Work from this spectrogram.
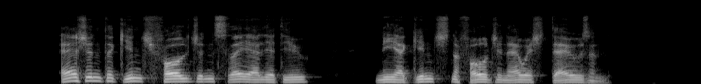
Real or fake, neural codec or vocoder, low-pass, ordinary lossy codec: real; none; 9.9 kHz; Opus, 24 kbps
